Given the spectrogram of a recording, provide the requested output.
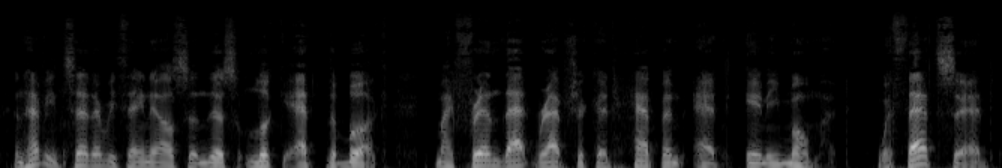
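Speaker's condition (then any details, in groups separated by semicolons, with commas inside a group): No condition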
